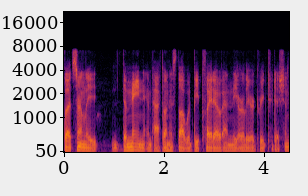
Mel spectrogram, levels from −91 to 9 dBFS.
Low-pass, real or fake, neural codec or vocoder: 7.2 kHz; real; none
